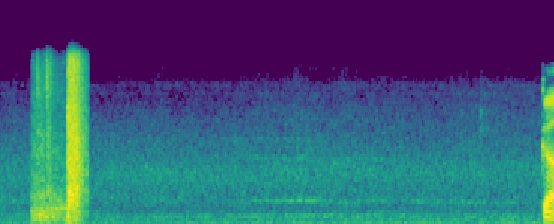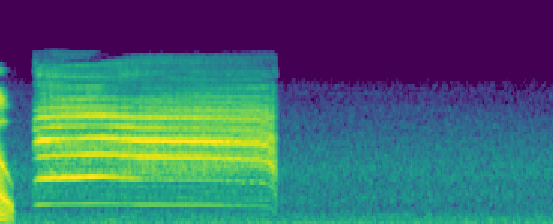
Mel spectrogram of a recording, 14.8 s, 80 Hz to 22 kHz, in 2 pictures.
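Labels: At the start, a drawer opens or closes. About 7 seconds in, someone says "Go". Then about 8 seconds in, screaming is heard.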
